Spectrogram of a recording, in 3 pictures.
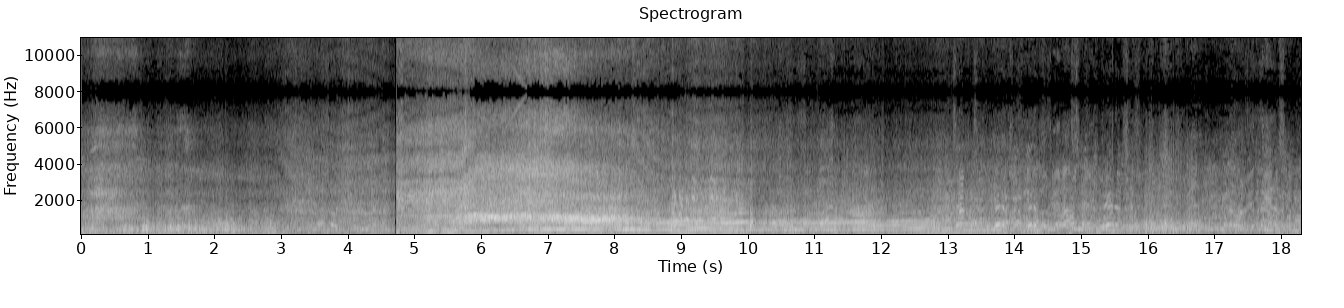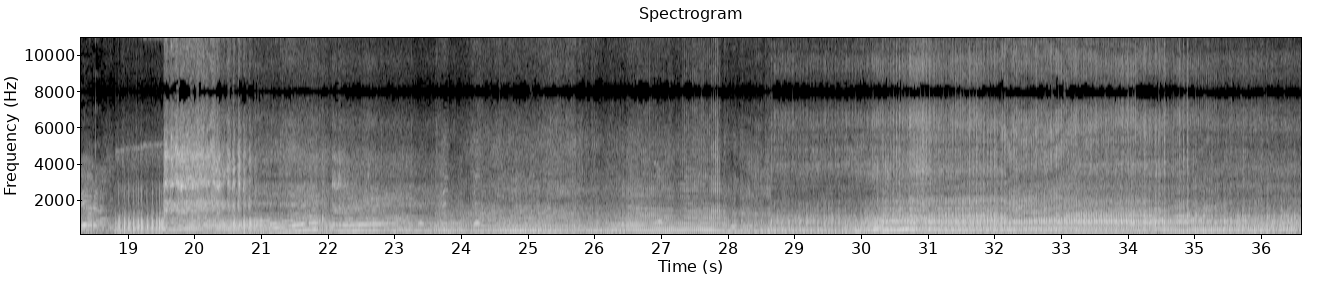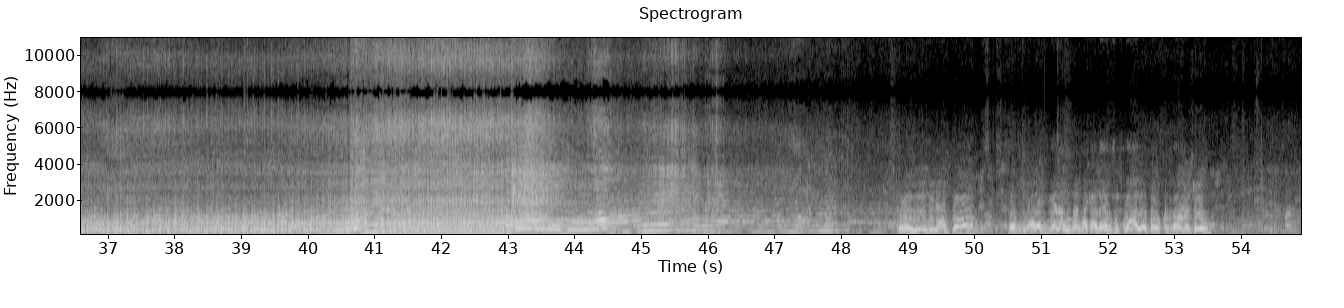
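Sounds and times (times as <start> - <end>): drag racing engines revving: 0.1 - 14.0, 18.7 - 49.7.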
